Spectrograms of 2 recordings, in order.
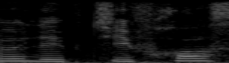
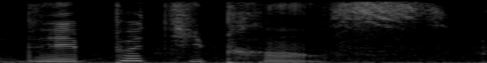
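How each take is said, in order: First: Said in the usual way. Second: Soft slow whisper. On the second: Acted. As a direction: breathe the words out slowly. Whispered name of the biscuits.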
